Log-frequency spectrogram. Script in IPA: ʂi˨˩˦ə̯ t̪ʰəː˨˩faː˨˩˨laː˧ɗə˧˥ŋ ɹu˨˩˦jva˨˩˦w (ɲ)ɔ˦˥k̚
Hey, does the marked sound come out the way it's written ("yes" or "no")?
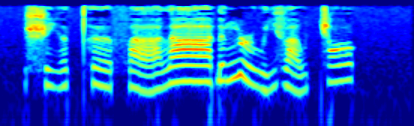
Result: no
